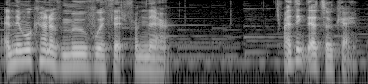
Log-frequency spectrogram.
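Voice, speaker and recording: A man's voice: medium pitch, a little mellow. Guy live coding on stream, talking to himself, lots of ums, faint music behind. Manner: thinking aloud, halting, many ums. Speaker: livestream host.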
